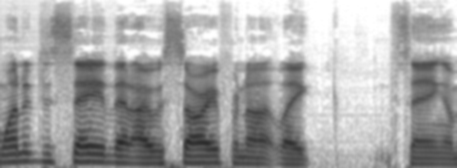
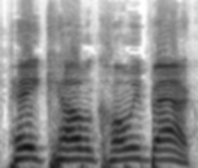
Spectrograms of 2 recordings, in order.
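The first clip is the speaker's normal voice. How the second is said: higher, louder voicemail call; 6 semitones higher, 7 dB louder than usual. Real, not acted. Host yells a message onto Calvin's voicemail. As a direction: call out into the phone demanding.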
